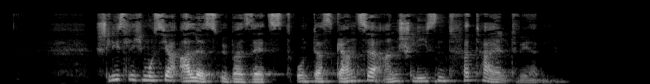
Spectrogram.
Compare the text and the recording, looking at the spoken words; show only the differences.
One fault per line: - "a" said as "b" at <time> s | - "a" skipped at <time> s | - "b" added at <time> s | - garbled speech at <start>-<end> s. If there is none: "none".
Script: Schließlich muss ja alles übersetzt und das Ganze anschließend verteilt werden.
none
